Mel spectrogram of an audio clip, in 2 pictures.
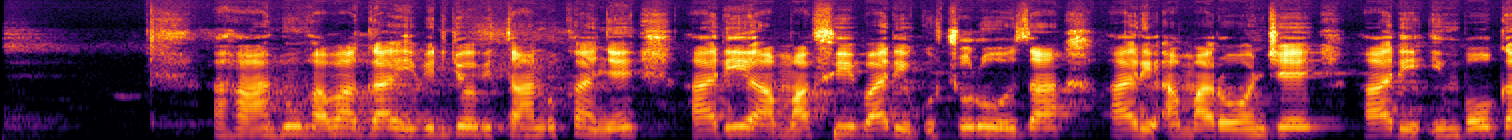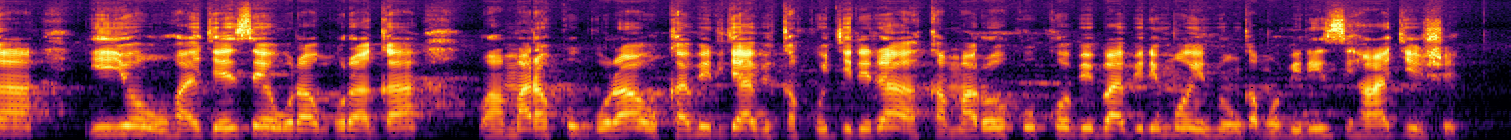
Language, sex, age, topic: Kinyarwanda, female, 36-49, agriculture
